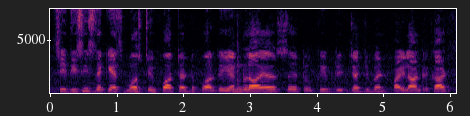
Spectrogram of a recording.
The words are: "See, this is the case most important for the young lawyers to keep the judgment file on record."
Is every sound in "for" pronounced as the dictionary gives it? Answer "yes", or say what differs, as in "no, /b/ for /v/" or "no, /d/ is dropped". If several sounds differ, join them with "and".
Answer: yes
